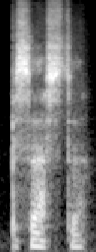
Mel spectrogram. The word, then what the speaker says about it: Bicester: That feels like it should be pronounced differently. Bicester.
